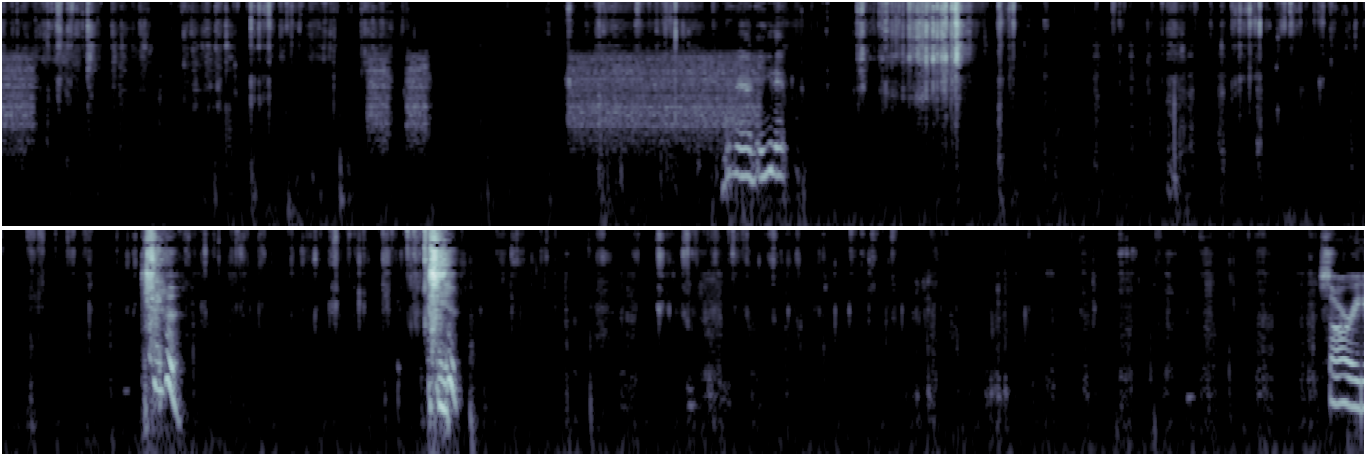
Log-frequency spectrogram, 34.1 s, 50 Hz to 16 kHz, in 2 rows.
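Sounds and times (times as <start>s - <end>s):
cat crunching and chewing: 0.0s - 34.0s
person sneezing loudly: 18.8s - 19.4s, 22.4s - 22.9s.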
